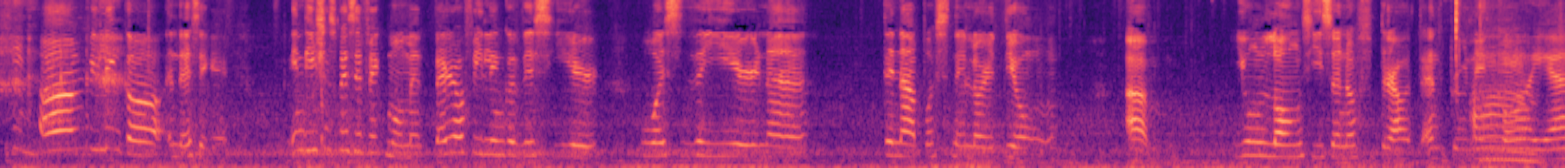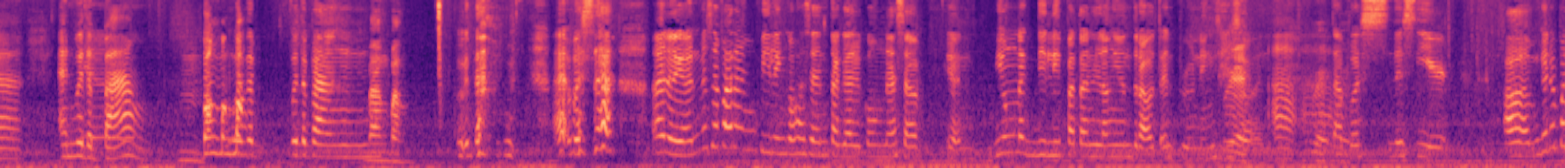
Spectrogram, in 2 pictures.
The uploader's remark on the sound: it’s our first time to record inside the car - roadtrip style!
